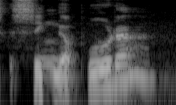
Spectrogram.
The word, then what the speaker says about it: Singapura: And it represents Singapore's original name, which I understand is Singapura.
